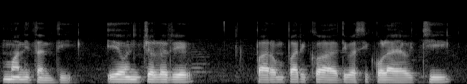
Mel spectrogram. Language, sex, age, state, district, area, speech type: Odia, male, 18-30, Odisha, Bargarh, urban, spontaneous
